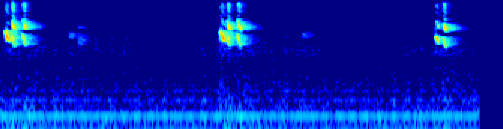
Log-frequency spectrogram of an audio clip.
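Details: Campero-style common linnet song meant for educating young birds: three quick twittered bursts of chirping notes about two seconds apart, each a tight cluster of high chips, over a quiet background with a faint low hum.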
